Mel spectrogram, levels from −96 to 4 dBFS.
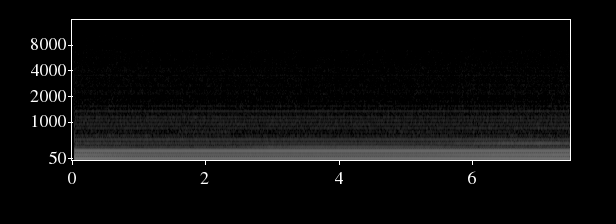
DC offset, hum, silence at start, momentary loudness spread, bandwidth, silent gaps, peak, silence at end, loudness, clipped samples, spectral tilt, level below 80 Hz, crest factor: under 0.1%; 50 Hz at -55 dBFS; 0.05 s; 2 LU; 11 kHz; none; -46 dBFS; 0 s; -57 LUFS; under 0.1%; -7.5 dB/octave; -56 dBFS; 8 dB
